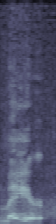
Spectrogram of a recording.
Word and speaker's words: mayor: Use a long a like say and day. May your second syllable is the sound like burger. And we have to link these two sounds with y like in yes and yellow together.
